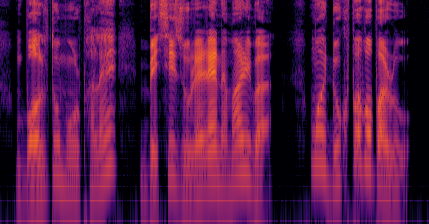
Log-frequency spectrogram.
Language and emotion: Assamese, fearful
